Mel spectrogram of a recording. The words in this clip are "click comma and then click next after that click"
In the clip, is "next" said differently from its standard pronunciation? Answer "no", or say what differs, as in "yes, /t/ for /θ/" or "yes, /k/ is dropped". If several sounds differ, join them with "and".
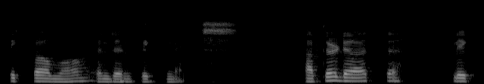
no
